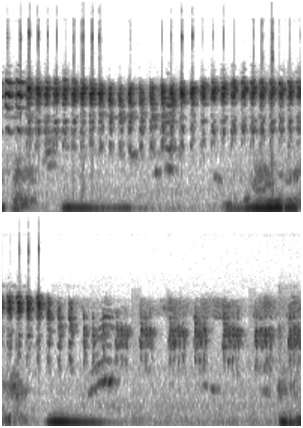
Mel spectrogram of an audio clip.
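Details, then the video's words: A greater green leafbird in vigorous full-repertoire song, used to provoke other birds, pours out a fast, continuous chatter of high, bright trilled notes over bursts of deep, throbbing low thumps. "Pancing emosi Cucak ijo gacor full isian"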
